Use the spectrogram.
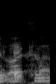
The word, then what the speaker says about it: Klaus: It's Okay. with a K, so Klaus.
